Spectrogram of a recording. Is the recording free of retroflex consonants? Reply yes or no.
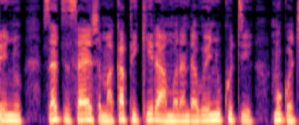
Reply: no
